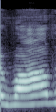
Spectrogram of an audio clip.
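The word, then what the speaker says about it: واؤ: गुना में अंतर ये वाव है इसका उच्चारण हा और नून न का उच्चारण है वाव वाव का उच्चारण व होता है व वाव पढ़ा जाता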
